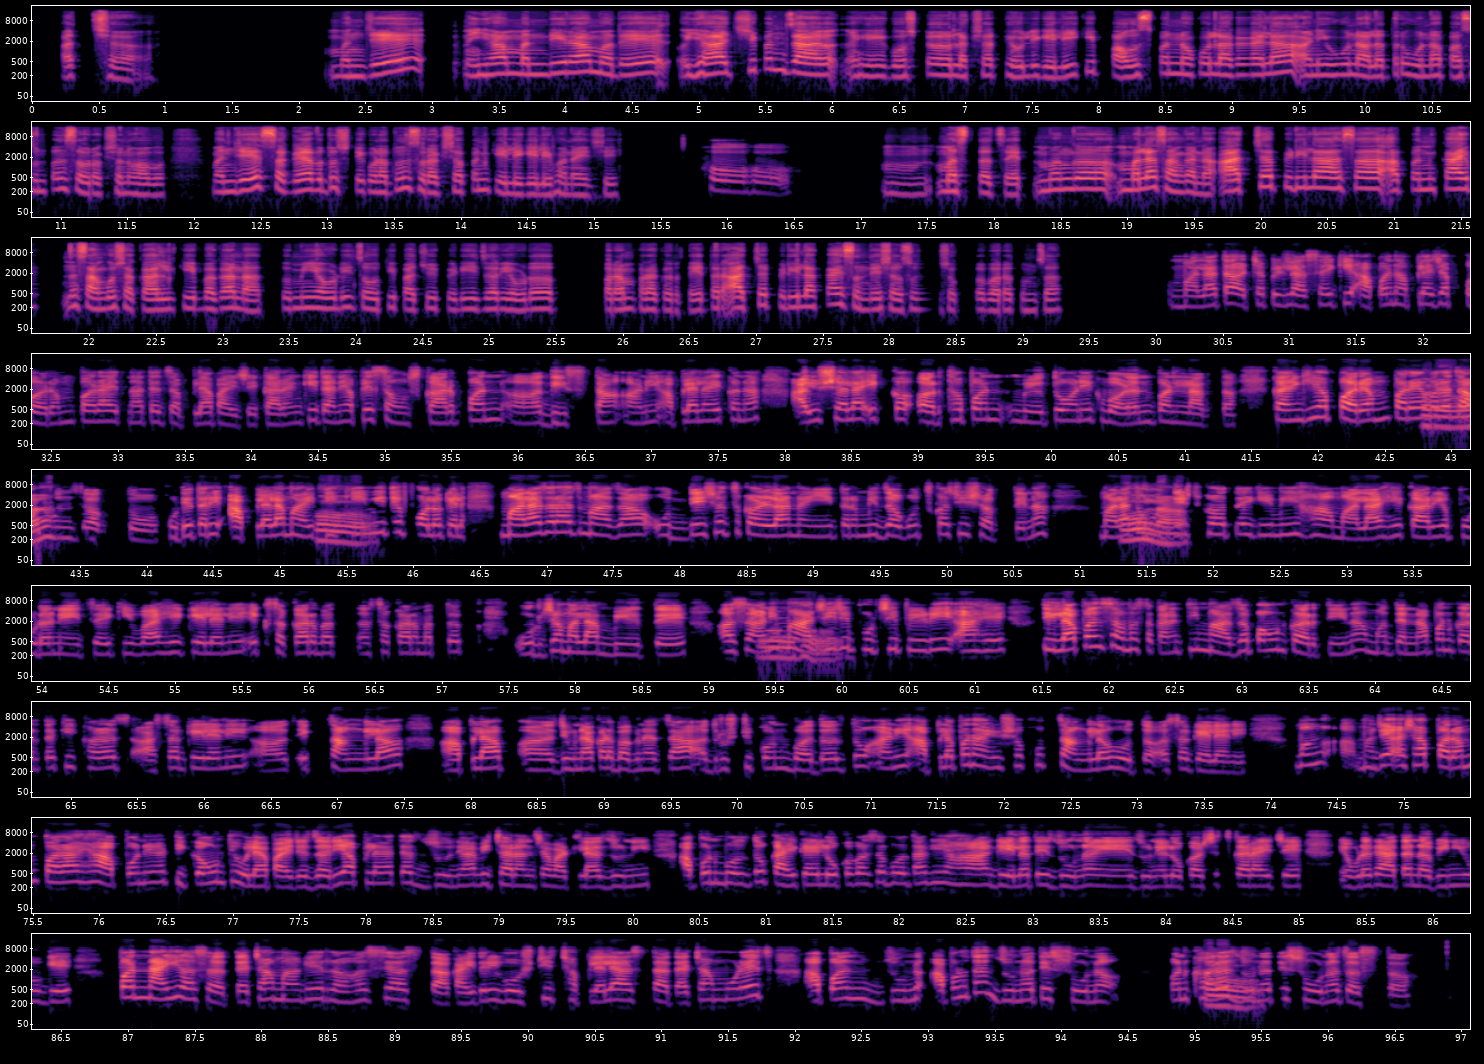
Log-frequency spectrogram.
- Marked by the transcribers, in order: in English: "फॉलो"
- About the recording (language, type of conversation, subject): Marathi, podcast, तुमच्या घरात पिढ्यानपिढ्या चालत आलेली कोणती परंपरा आहे?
